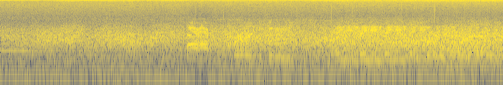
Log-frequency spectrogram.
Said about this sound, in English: Time for a jet to bore a hole in the sky.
